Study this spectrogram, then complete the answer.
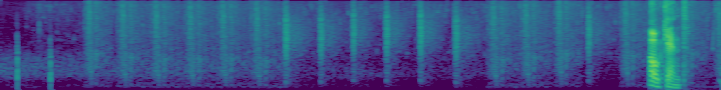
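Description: Soft footsteps crunch steadily on snow.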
